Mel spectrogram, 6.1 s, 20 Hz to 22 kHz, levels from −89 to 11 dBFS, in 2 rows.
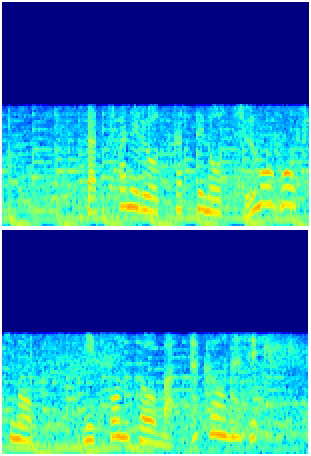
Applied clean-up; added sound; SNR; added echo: none; none; none; none.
